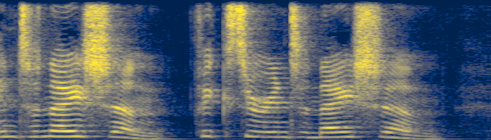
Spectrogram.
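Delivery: high yelled voice. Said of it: "she would yell out".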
